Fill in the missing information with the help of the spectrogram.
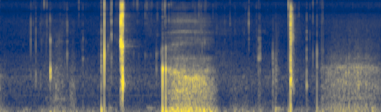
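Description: Intimate ASMR ear-licking mouth sounds: soft wet clicks and smacks scattered across a quiet background, with a longer slurping, moist stretch in the middle. No one speaks.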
